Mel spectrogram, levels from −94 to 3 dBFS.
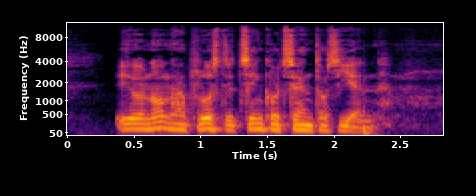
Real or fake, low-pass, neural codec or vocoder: real; 10.8 kHz; none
